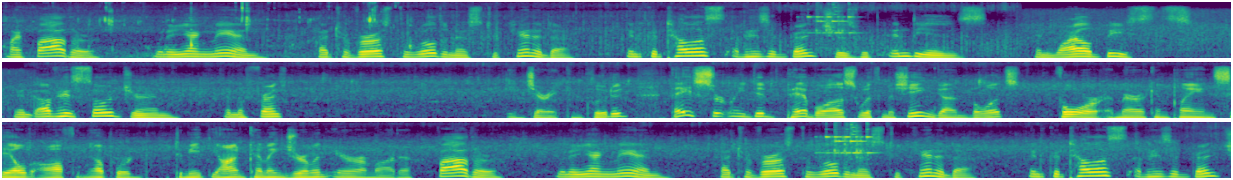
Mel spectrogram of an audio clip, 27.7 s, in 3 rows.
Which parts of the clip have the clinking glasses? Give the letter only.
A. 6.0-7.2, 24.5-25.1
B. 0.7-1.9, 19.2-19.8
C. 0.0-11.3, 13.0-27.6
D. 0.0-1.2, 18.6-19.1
A.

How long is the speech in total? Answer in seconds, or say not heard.
26 s.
